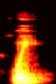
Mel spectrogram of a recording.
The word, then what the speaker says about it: wait: T sound T but what if the t is at the end of the word and before T you have a vowel then we do a stop T that means you put your tongue up in the T position position but you don't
